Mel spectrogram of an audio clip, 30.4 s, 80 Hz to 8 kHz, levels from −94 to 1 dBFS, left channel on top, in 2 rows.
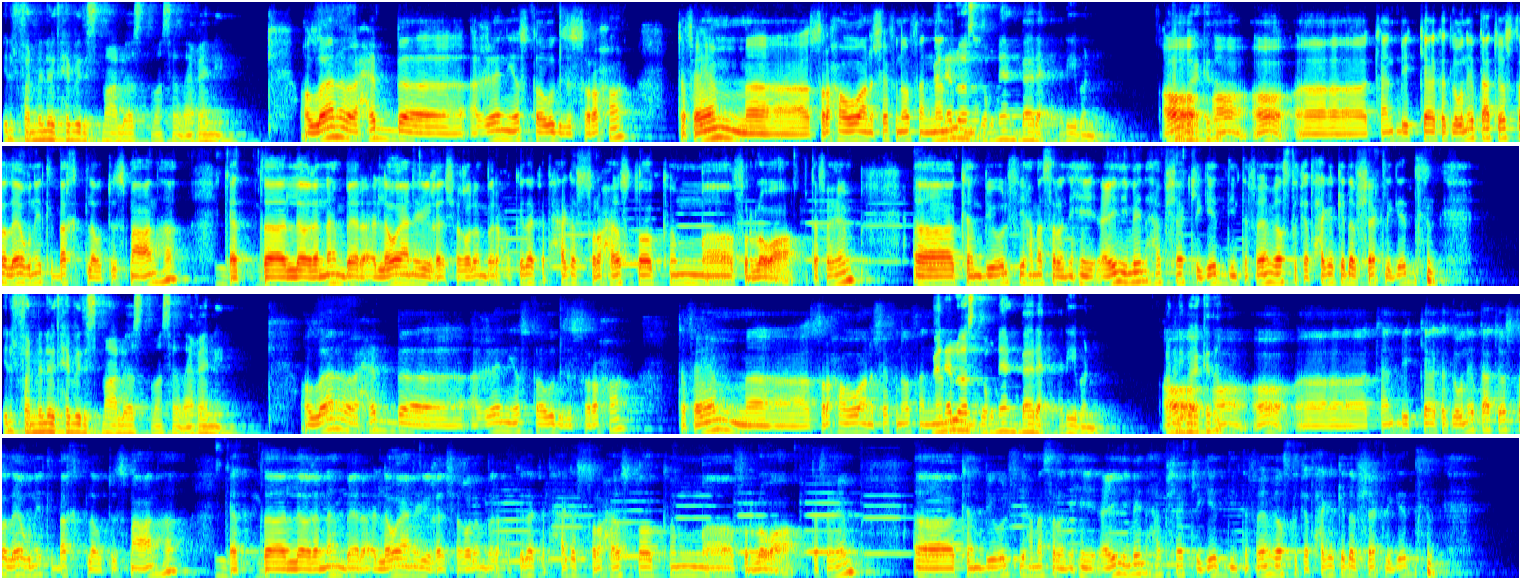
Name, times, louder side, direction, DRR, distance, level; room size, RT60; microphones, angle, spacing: voice 1, 0.0-2.2 9.3-11.0 11.6-12.2 17.3-17.5, right 2 dB, 20° right, 0.5 m, -27 dB
voice 2, 2.7-6.2 6.8-9.7 11.6-30.0, left 6 dB, 70° left, 0.4 m, -23 dB
Wind instrument woodwind instrument, 18.5-19.4 19.7-22.8 23.2-24.6 25.2-27.7, right 2 dB, 50° right, 1.7 m, -39 dB
20.0 x 14.0 x 2.9 m
head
